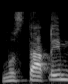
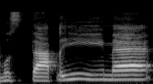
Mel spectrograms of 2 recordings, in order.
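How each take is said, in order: First: The word ends on the consonant m. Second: The word ends on a long a vowel. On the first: The speaker calls it wrong. "মুস্তাকিম না" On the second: The speaker calls it right.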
